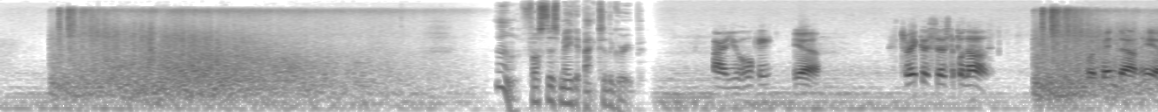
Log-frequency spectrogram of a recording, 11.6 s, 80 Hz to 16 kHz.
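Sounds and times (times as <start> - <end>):
sustained crackling roar of explosions: 0.4 - 4.8, 10.3 - 11.5
sudden loud blast: 0.5 - 4.9, 10.3 - 11.5
speech: 5.0 - 8.4, 9.0 - 11.5.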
